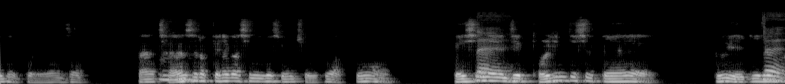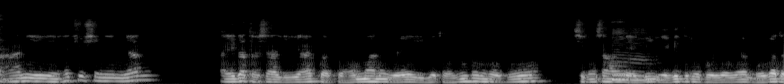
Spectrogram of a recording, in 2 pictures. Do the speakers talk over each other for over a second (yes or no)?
no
